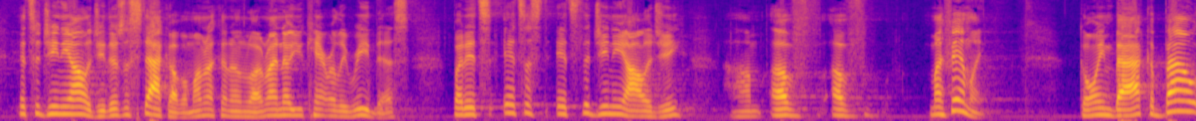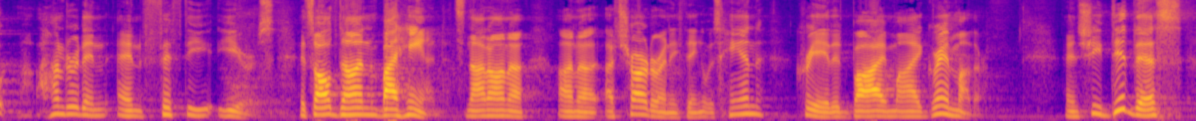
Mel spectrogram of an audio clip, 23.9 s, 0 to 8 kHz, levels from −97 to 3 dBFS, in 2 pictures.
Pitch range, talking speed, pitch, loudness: 130-175 Hz, 155 wpm, 150 Hz, -16 LUFS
